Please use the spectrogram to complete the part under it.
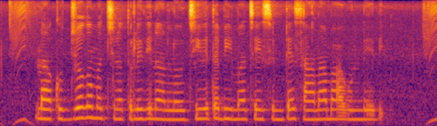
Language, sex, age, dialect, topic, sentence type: Telugu, female, 18-24, Southern, banking, statement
